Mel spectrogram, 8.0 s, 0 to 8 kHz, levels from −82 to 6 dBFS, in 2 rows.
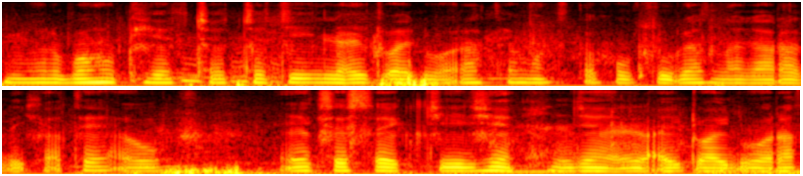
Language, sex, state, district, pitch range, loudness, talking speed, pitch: Chhattisgarhi, male, Chhattisgarh, Sarguja, 120-135 Hz, -19 LUFS, 180 wpm, 130 Hz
